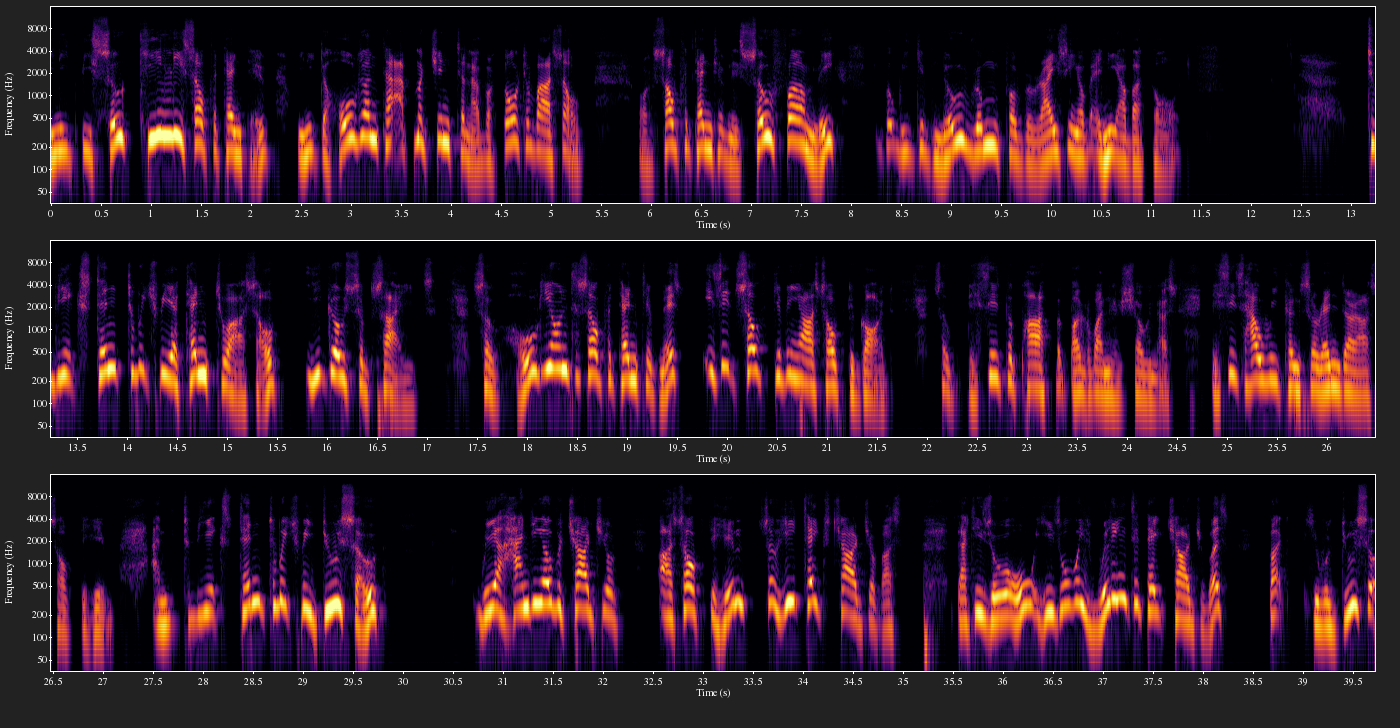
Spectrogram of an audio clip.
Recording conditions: video call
